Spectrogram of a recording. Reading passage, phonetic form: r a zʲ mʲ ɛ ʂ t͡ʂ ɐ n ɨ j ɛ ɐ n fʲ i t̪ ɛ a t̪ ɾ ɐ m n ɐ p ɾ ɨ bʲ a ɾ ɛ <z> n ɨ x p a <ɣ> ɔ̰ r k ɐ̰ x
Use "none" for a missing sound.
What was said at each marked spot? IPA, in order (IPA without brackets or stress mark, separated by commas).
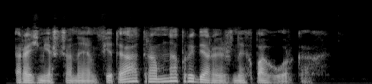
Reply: ʐ, ɣ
